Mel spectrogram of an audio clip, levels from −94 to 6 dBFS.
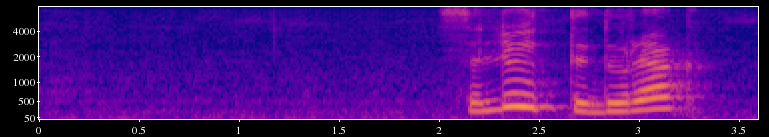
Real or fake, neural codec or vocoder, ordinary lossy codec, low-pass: fake; codec, 16 kHz, 4 kbps, FunCodec, trained on Chinese and English, 50 frames a second; none; none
